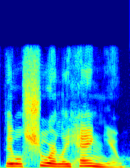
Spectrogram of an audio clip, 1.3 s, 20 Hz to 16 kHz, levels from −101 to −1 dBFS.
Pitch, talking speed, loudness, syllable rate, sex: 220 Hz, 230 wpm, -15 LUFS, 6.0 syllables/s, female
